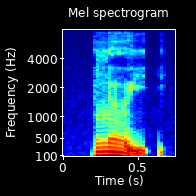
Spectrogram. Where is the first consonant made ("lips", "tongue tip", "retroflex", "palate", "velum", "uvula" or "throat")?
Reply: tongue tip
